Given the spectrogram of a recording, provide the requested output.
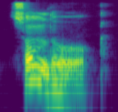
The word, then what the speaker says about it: صندوق: Sunduq, صندوق صندوق. Here we have the letter dal controlled by Dhamma, and we have wow right after the dal, so we will pronounce it with long Dhamma.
